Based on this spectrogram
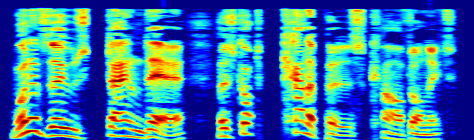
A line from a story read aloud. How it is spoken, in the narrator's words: said cheerfully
